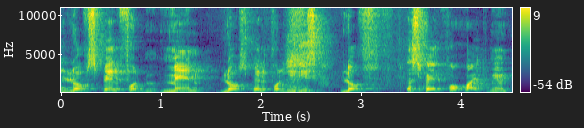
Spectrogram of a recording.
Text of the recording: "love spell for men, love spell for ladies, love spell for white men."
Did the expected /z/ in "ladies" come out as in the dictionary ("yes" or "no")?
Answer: no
